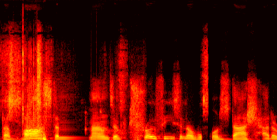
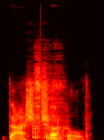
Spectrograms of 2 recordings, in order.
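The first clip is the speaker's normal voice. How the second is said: ordinary delivery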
